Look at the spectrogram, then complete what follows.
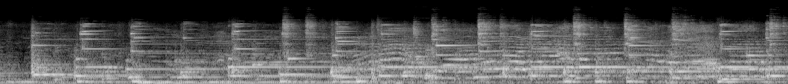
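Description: Live Banyuwangi gamelan music accompanying a gandrung dance: struck bronze metallophones ringing over drums and gong at a steady beat.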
